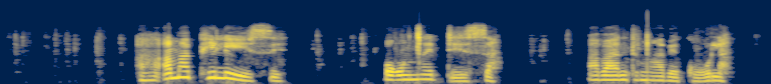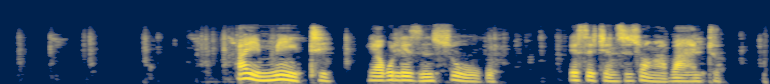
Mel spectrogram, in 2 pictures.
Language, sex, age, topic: North Ndebele, female, 50+, health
